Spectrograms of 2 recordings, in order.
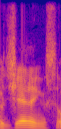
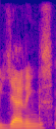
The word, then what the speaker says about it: Jannings: And that, of course, was Emil Jannings, or Jannings, depending on your pronunciation.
